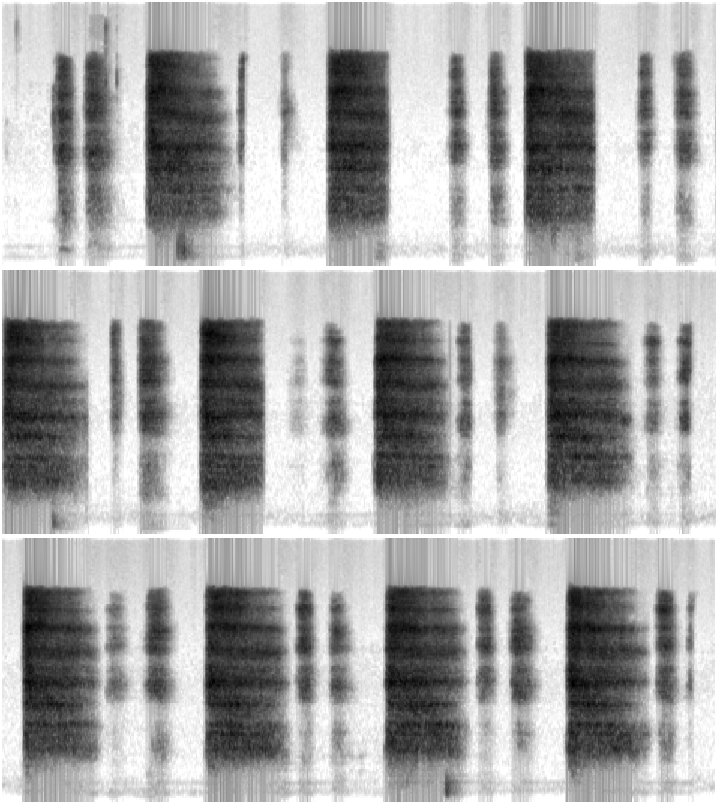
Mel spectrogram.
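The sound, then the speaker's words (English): Deep breathing exercise: air is drawn slowly into the belly and chest, then exhaled through the mouth. Many steady, rhythmic breath cycles repeat at an even pace, with no talking over them. “So when you're ready, just keep in, in, out. Yeah. In, so in, out. It's in, out. So belly, chest, exhale through the mouth.”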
